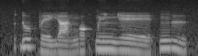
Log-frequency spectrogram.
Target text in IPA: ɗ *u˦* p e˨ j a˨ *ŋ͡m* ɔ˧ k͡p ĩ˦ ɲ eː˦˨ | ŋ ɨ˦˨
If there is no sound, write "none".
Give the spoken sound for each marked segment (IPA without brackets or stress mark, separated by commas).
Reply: u˦, ŋ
